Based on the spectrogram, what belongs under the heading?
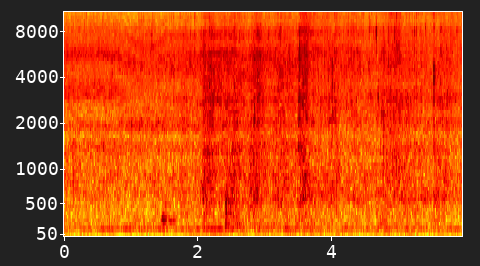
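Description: Liver pieces sizzling in oil in an aluminium pot, with a silicone spatula stirring spice powder through them from about two seconds in.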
